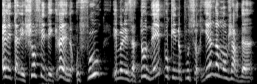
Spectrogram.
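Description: A woman's voice: high-pitched, sing-song, moderate pace, pitched above the performer's own voice. A woman voicing a hot-tempered little boy who cries out indignantly in a storybook reading. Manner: shouting, indignant.

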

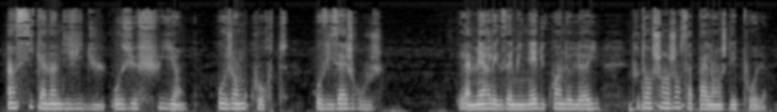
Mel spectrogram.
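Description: A woman narrating a classic novel as an audiobook, measured and even. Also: low-pitched, no echo. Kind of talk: scripted narration.

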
